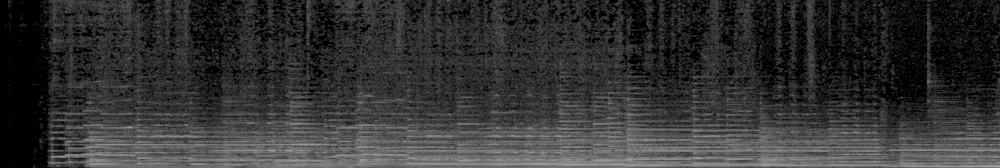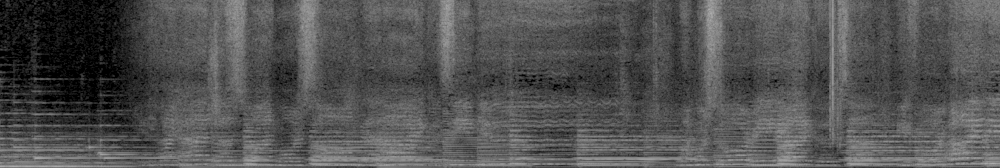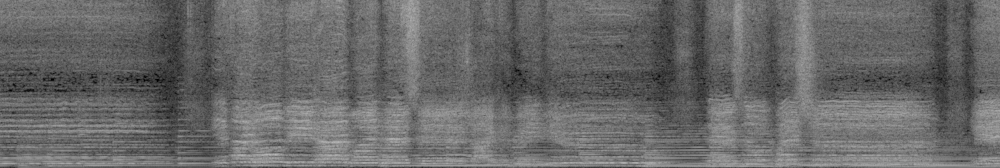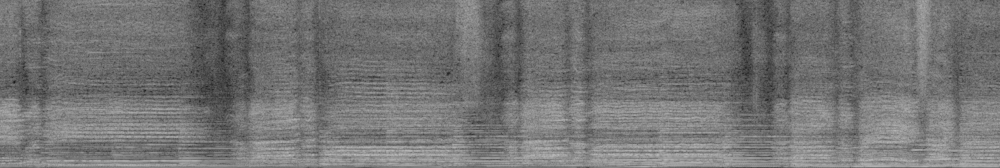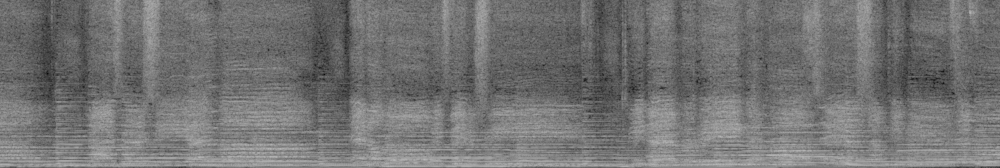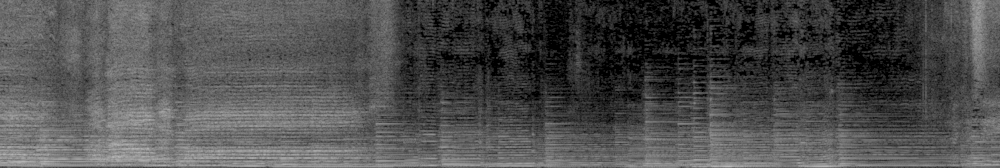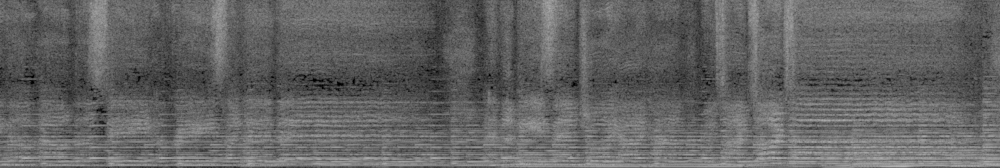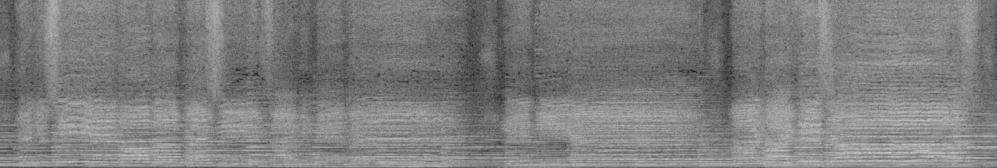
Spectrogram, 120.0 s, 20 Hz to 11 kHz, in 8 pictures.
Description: by VBC Choir & Orchestra | Verity Baptist Church
About-the-Cross-VBC-Choir-amp-Orchestra-Easter-2023.mp3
